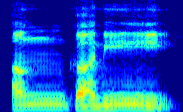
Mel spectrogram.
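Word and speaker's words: अङ्कनी: क, ख, ग, ग, ng, वो है यहाँ पे, है ना, क ख ग घ ng, इसलिए उसका उच्चारण भी वैसे ही होगा, अंकनी, अंकनी।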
